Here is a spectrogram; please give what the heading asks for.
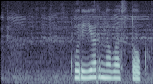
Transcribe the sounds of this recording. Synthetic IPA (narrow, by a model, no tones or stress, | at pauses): kuɾʲijernəvɑst̪ok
